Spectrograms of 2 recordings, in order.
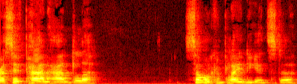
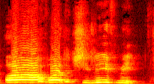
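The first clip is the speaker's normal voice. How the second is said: mock lament; 10 semitones higher, 6 dB louder than usual.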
